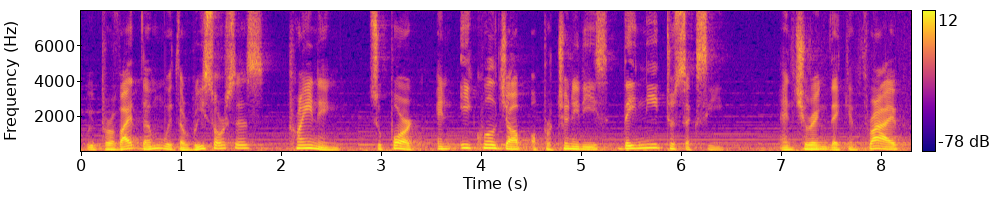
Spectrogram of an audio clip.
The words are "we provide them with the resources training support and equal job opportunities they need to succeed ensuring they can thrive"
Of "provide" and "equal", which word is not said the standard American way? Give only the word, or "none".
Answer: none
